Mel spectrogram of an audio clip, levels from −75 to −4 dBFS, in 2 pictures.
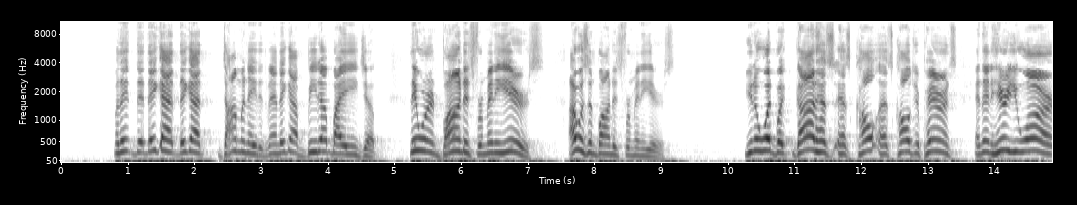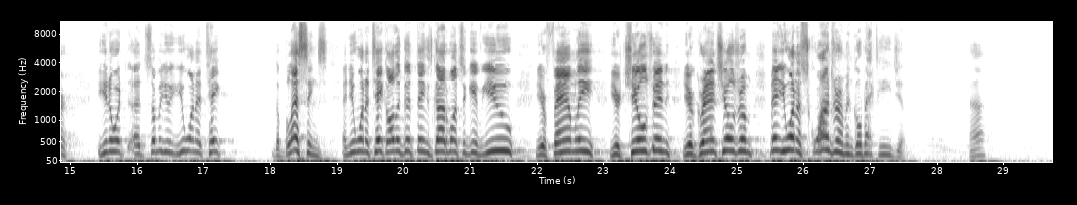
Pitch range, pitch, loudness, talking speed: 205-270 Hz, 245 Hz, -29 LUFS, 185 wpm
